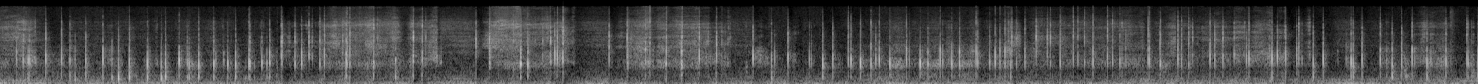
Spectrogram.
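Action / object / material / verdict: tap / cardboard eyeshadow palette / cardboard / none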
